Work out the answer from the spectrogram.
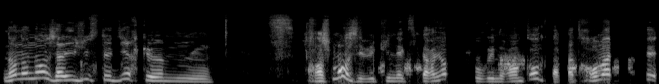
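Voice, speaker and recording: A man in a casual live debate who speaks hesitantly and haltingly, repeating words as he searches for them. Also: on the high side, darkish tone, slight background noise. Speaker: debate participant.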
